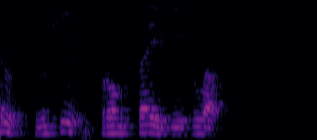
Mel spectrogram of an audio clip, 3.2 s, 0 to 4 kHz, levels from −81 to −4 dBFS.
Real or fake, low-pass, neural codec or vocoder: real; 3.6 kHz; none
